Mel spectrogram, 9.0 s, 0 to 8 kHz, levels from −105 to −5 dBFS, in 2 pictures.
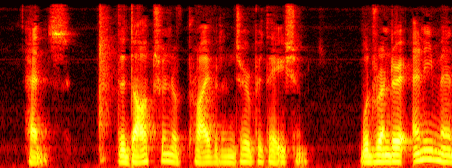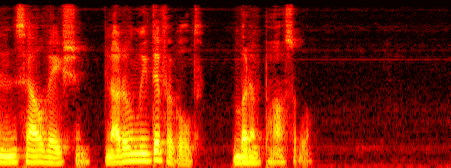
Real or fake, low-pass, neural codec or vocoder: real; 7.2 kHz; none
